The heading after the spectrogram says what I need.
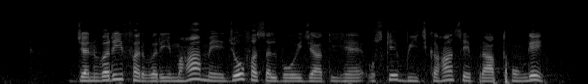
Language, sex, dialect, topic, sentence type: Hindi, male, Garhwali, agriculture, question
